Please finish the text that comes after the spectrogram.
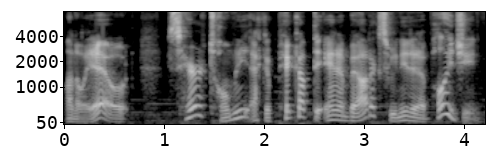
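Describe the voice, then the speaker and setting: Man voicing a scrappy streetwise young woman, lively. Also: medium pitch, fairly quick, faint music behind. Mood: fond, matter-of-fact.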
